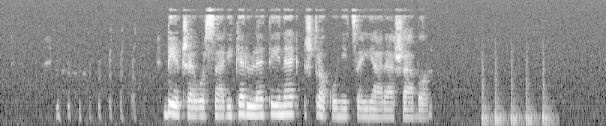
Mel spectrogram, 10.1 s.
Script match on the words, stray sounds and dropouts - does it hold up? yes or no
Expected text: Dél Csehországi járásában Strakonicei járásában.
no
